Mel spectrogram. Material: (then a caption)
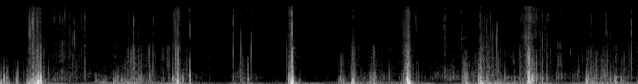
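Plastic film. A microphone tightly wrapped in thin, crinkly clear plastic cling film is scratched and rubbed by a black-gloved hand and bare fingertips. Close, bassy crinkling and crunching come in irregular bursts, with sharp, dry pops standing out over a steady low hum. Each sound stops at once with no ring.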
